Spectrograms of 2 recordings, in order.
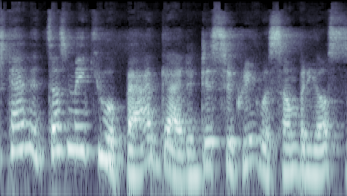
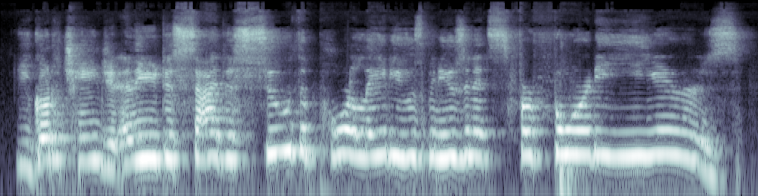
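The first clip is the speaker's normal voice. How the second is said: indignant rant; 6 semitones higher, 3 dB louder than usual. Real, not acted. Host outraged at band suing the poor lady, indignant. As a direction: rail at the injustice, voice pitched up.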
